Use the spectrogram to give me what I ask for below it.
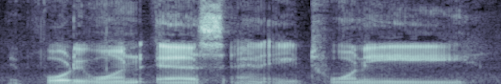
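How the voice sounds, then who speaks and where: A man's voice: extremely low pitch, monotone, a little slow, a little hiss or hum. A man chatting casually in a hobby vlog as he sorts coins and reads off their dates one after another. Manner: easygoing, talks while sorting, lists coin dates. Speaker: coin collector vlogger.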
